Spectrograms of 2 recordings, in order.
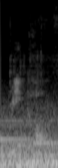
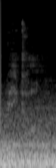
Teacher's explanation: the accent is on the first syllable of recall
